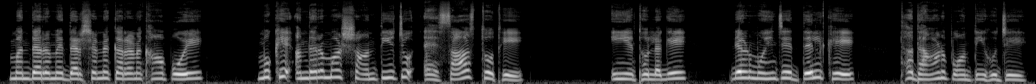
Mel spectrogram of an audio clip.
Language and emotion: Sindhi, happy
